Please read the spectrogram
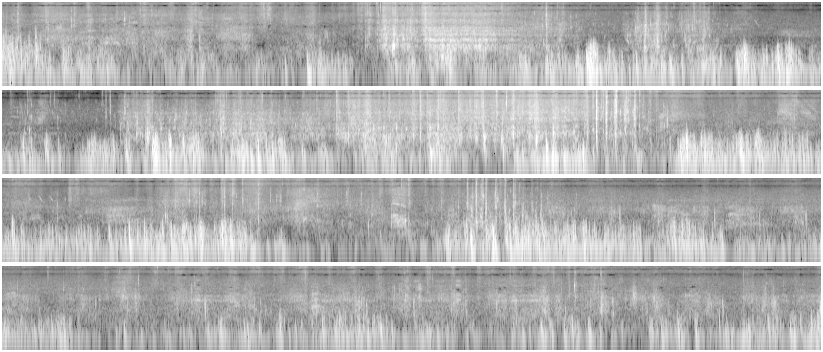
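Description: A black Labrador playing at the water's edge: irregular splashing and rustling movement, with a short, high vocal sound about four seconds in.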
